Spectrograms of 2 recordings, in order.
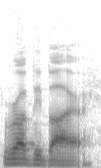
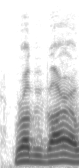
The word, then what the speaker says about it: Robibaro: Robibaro. Robibaro.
